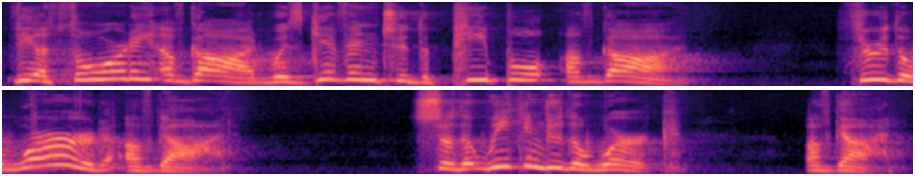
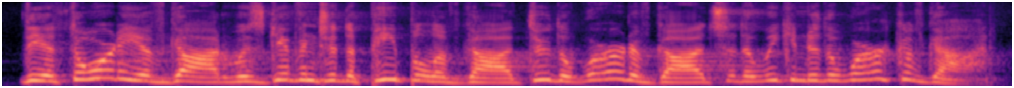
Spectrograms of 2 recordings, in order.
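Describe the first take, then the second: First: It is said more slowly. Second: It is said at a normal pace.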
